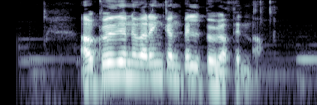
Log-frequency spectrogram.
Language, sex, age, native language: Icelandic, male, 20-29, Icelandic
